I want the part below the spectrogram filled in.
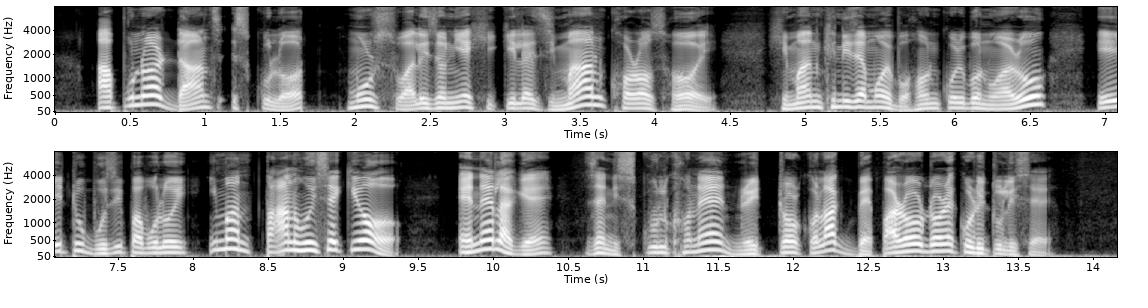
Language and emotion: Assamese, disgusted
